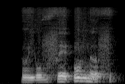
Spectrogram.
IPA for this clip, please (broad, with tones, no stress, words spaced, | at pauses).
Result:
ə̃˩jo˩˧vfe˧˥ʔõ˥ nə˩˧f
